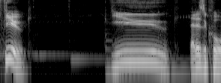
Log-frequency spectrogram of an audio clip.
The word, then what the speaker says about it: fugue: It's not fugu. I think it's fugue. Yeah, it's Fugue, right? Yeah, I said that at the same time as SPF sent that message. I'm pretty sure it's Fugue.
